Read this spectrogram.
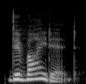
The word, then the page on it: divided: diváidid; ディバイディド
